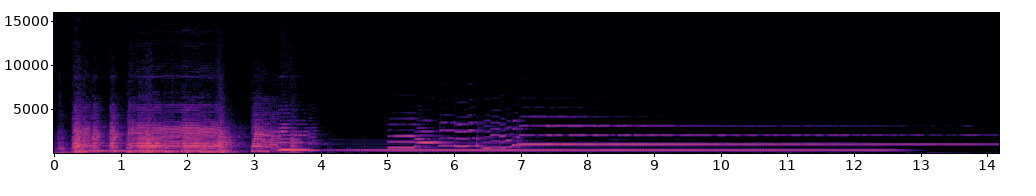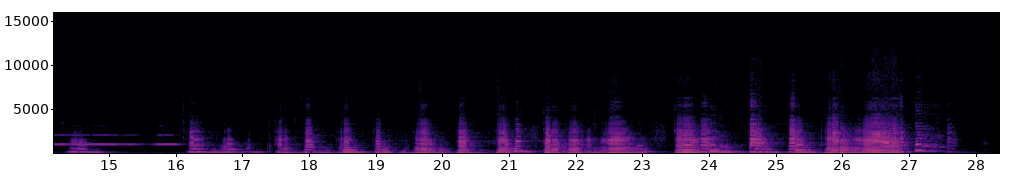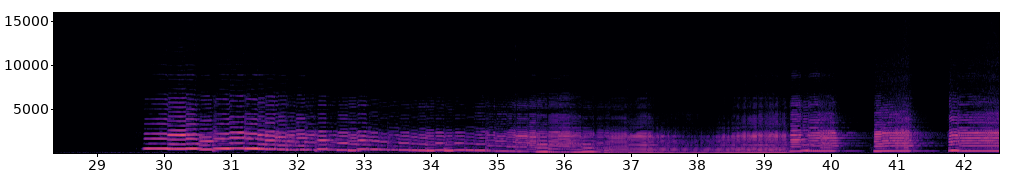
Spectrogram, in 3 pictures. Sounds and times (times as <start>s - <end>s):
Saxophone: 0.0s - 28.3s, 29.6s - 42.5s
Clarinet: 0.0s - 28.4s, 29.6s - 42.5s.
